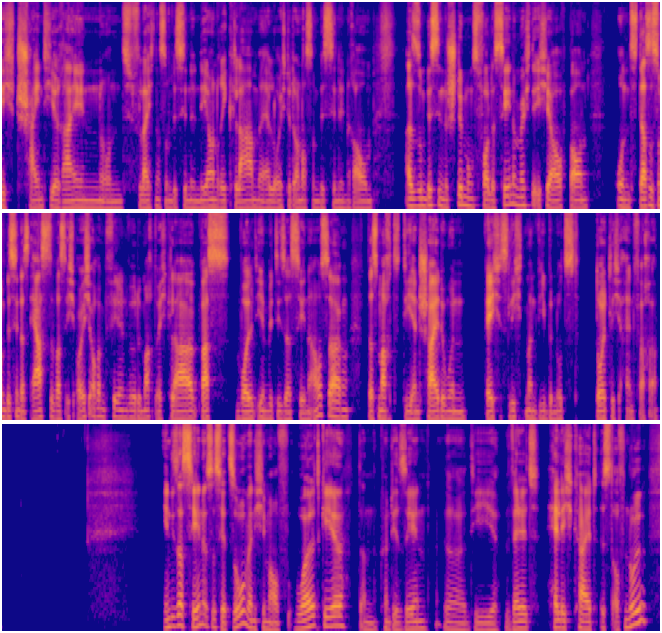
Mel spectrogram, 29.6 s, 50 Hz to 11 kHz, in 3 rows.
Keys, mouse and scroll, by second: 20.5-26.1 drag.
